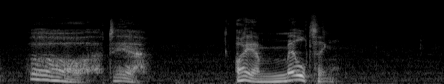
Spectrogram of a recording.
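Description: A middle-aged man speaks with exasperation, close to a microphone.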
